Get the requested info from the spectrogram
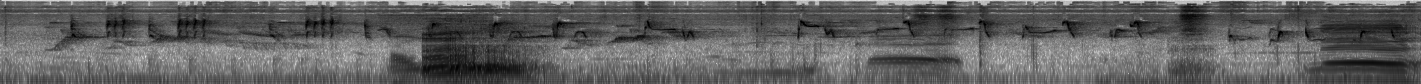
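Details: Dozens of cattle lined up neatly on a road give drawn-out, wavering moos, as if calling the herd to return home to the pen, with busy bird chirping and twittering throughout.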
